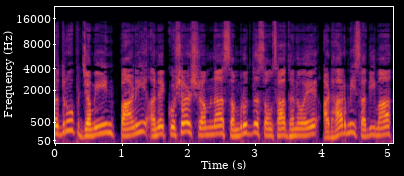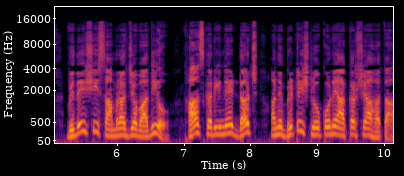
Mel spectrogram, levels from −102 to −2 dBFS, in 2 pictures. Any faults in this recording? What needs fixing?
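Throughout the speech, the treble sounds gritty and lispy, with nothing above 14.9 kHz. This is likely HE-AAC compression with band replication, which fits a rate near 20 kbps. On a spectrogram, the upper bands look like blurred copies of lower ones.

Pre-echo occurs at 7.00–7.02 s, 8.64–8.69 s and 8.87–8.91 s. Before each attack, noise spreads 23 to 54 ms into the preceding quiet, so the onsets sound smeared. On the waveform, this shows as a short hiss rising just before each attack.

Encode at a higher bitrate, or use a codec without band replication and with short-block switching, to avoid both faults.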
